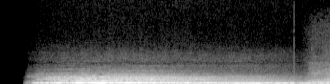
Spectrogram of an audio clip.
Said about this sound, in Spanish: Una vez más, el bramido como de ballena se hizo presente, seguido por los sonidos de clics más raros que he escuchado. Como una lengua golpeando dientes rápidamente sin patrón aparente.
